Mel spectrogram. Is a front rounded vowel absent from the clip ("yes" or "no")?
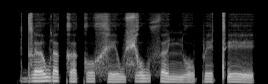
yes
